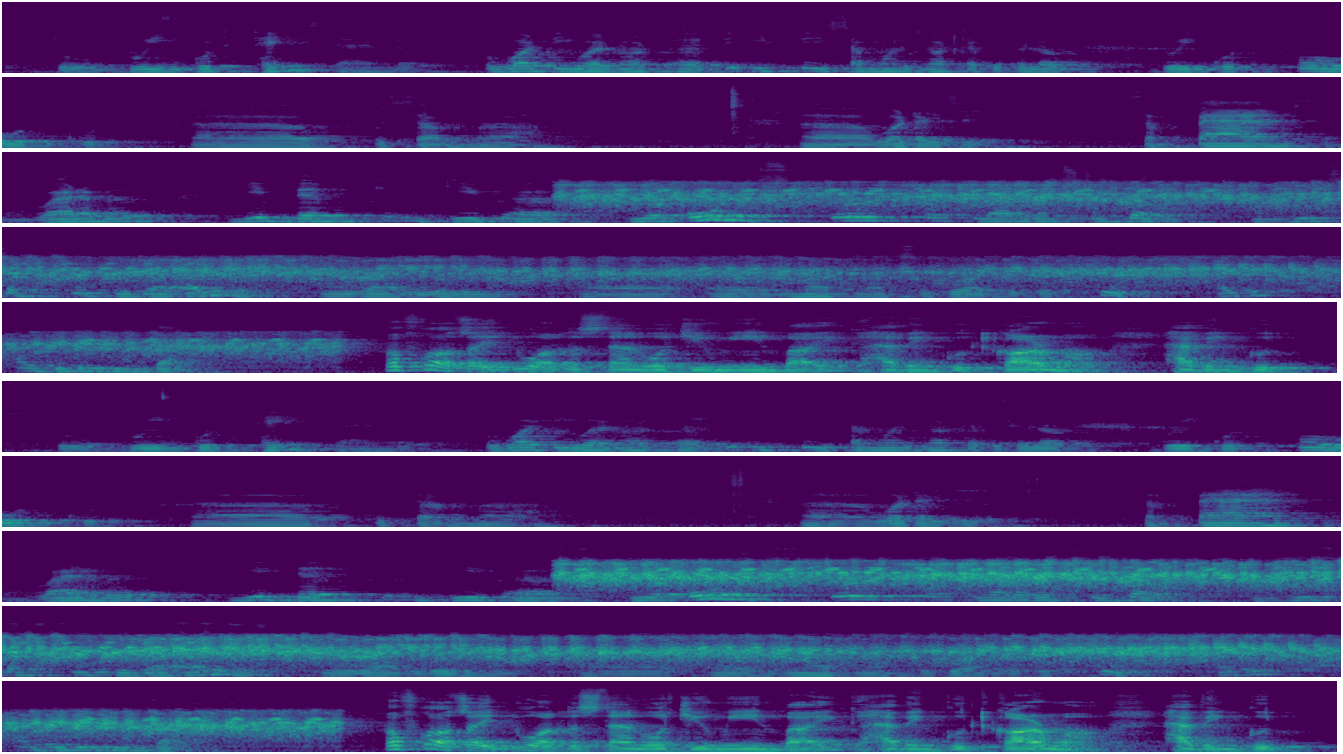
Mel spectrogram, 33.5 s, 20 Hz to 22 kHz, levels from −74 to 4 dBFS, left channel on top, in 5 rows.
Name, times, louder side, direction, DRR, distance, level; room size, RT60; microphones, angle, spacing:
voice 1, 0.3-2.1 2.4-5.3 5.8-7.2 7.6-9.4 10.4-11.7 12.4-14.2 14.5-19.3 19.6-21.4 21.7-22.6 23.0-25.8 26.1-27.8 32.7-33.0, left 1 dB, 80° left, 2 dB, 3.0 m, -40 dB
sound 1, 16.1-28.5, right 8 dB, 35° right, 0.6 m, -29 dB
voice 2, 28.7-33.2, right 2 dB, 50° right, 6 dB, 1.8 m, -28 dB
19.0 x 16.0 x 3.9 m, 0.86 s
head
